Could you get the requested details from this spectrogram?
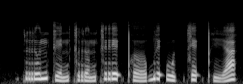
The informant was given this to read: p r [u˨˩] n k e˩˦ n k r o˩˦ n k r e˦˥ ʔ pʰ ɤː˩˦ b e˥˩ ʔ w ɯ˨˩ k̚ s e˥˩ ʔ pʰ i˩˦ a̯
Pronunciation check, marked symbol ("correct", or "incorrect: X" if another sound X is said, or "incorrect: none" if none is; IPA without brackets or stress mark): incorrect: u˦˥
